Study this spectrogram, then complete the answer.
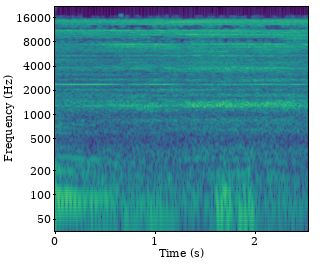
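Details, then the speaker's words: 229,000-mile Audi TT intake leak test with an adapter fitted in place of the MAF, pressurising the inlet. A steady airy hiss and thin whistle over pump drone come from a boost leak; an intake pipe had come off. "You can hear it, and we've got some boost juice. We can't find some leaks. Give it a spray. Oh, yep, that's definitely a leak."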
